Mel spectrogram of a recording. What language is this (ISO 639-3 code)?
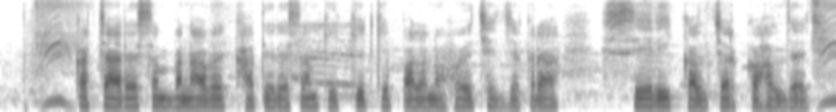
mai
